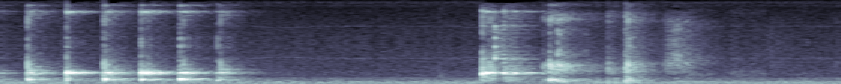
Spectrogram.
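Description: Light clinking taps of a spice shaker being knocked against a small measuring cup and glass bowl to shake out garlic powder. A quick run of taps with a short ring comes in the first second, and another run comes from about two and a half seconds in.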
